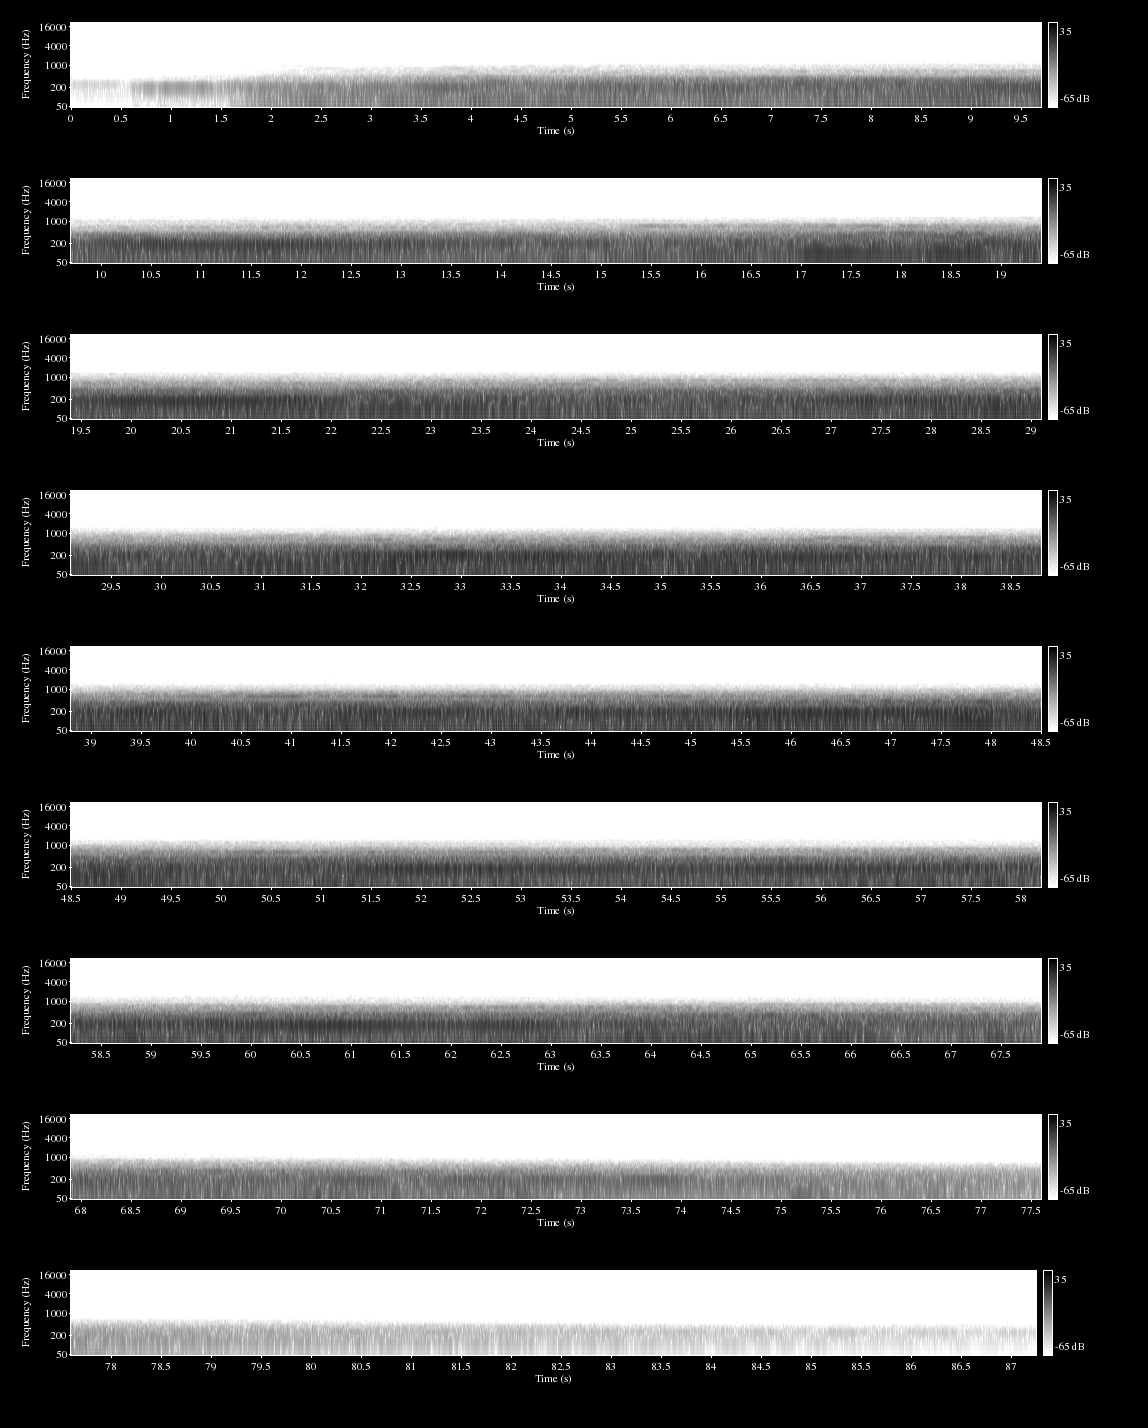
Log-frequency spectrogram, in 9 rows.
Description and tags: LAYERS 010 - Dreamdrone-06
LAYERS 010 - Dreamdrone is an extensive multisample package containing 108 samples. The numbers are equivalent to chromatic key assignment. The sound of Dreamdrone is already in the name: a long (over 90 seconds!) slowly evolving dreamy ambient drone pad with a lot of movement suitable for lovely background atmospheres that can be played as a PAD sound in your favourite sampler. Think Steve Roach or Vidna Obmana and you know what this multisample sounds like. It was created using NI Kontakt 4 within Cubase 5 and a lot of convolution (Voxengo's Pristine Space is my favourite) as well as some reverb from u-he: Uhbik-A. To maximise the sound excellent mastering plugins were used from Roger Nichols: Finis & D4.
ambient, drone, multisample, soundscape, artificial, evolving, pad, dreamy, smooth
